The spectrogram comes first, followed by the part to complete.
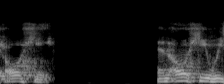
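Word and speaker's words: όχι: And if I were to pronounce that in the Greek, it would say ohi.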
